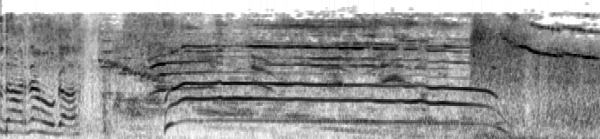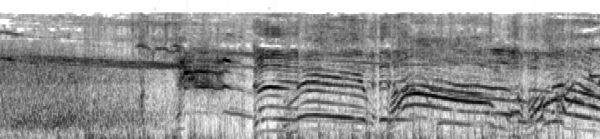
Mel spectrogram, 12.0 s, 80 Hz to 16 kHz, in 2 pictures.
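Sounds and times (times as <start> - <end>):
falling whistle: 1.0 - 8.7.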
